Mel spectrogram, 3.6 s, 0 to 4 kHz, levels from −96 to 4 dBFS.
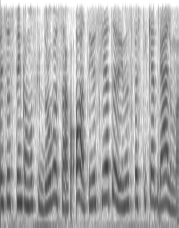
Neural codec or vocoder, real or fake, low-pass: none; real; 3.6 kHz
